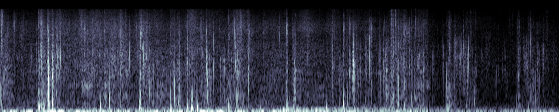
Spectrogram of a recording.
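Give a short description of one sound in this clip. A dog rustles through long grass.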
